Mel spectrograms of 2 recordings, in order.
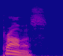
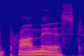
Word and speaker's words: Promise: Promise. You don't hear promised with a D.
